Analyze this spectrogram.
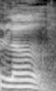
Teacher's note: ਪੰਜਾਬੀ ਦੀ ਲੱਲੇ ਪੈਰ ਧੁਨੀ ਜਿਸ ਨੂੰ ਬੋਲਣ ਵੇਲੇ ਜੀਭ ਤਾਲੂ ਨੂੰ ਛੂੰਹਦੀ ਹੈ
